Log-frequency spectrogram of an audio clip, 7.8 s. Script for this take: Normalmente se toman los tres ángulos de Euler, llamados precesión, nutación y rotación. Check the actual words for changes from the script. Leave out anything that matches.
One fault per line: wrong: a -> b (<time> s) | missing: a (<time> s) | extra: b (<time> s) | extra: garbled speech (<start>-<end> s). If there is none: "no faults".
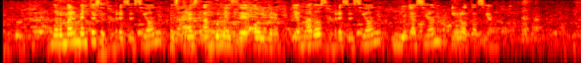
wrong: toman -> precesión (1.5 s)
